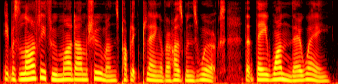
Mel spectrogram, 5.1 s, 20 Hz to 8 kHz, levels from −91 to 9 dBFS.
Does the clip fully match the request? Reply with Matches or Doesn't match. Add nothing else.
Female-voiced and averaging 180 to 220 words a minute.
Matches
